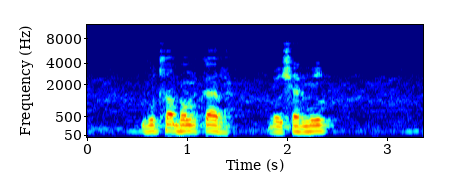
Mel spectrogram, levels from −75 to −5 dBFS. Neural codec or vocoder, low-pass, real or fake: codec, 16 kHz, 4 kbps, FreqCodec, larger model; 7.2 kHz; fake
